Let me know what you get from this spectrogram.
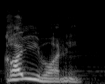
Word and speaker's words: Collboni: Collboni. – Ja està dit. – Sí, com si, els mots compostos es pronuncien com si fossin dos mots. Collboni.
